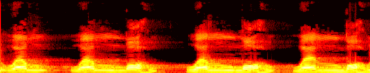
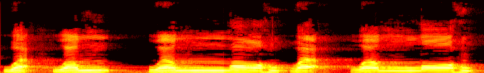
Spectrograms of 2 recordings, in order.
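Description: First: "والله" بواو ولام أولى مرققتين غلطًا; مدّ لام "والله" رقيقة ثم فخّم آخرها; ترقيق اللام الأولى. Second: "والله" ببطء شديد، واو رقيقة ولام غليظة; غلّظ اللام المشددة كلها في "والله" ومدّها; ترقيق الواو وتغليظ اللام. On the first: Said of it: "يرقق معه اللام الأولى". (رقق الواو واللام الساكنة في "والله") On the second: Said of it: "ترقق الواو وتغلظ ماذا؟". (رقق واو "والله" وحدها ثم املأ الفم باللام) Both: Shown as a demonstration.

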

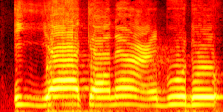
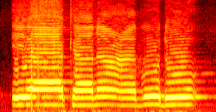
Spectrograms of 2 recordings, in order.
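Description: First: IYYAKA with a held double y, chanted loud; tasydid pada iyyaka. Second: "iyyaka" with a single light y, as i-ya-ka; without tasydid. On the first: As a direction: recite "Iyyaka" leaning firmly on a doubled y. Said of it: "kalau iya ka, hanya kepada engkau". ("Iyyaka" dilantunkan dengan ya bertasydid) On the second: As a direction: chant "iyyaka" slowly without doubling the y. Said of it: "kalau Anda tidak pakai tasydid". ("iyyaka" tanpa tasydid, ya tidak ditekan) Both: Shown as a demonstration.

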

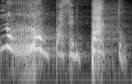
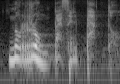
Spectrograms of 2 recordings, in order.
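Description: First: Said in the usual way. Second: Whisper. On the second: Real, not acted. Whispered repeat of warning.

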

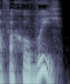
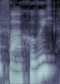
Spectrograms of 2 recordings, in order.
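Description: First: Фаховий stressed on final ВИЙ; end-stressed фаховий; stress on last syllable. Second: Фаховий stressed on ФА; wrong first-syllable stress. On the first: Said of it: "Слід казати". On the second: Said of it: "найчастіше неправильно наголошуєте". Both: Shown as a demonstration.

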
